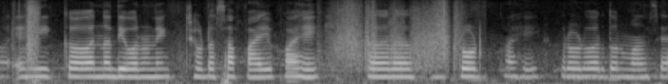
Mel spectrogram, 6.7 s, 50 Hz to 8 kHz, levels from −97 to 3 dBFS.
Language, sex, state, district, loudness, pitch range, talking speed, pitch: Marathi, female, Maharashtra, Pune, -30 LUFS, 230-240 Hz, 110 wpm, 235 Hz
